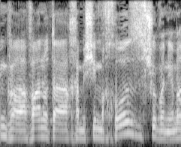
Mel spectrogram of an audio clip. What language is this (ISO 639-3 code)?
heb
